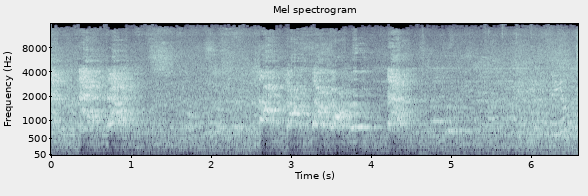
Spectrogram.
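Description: Small dogs yapping in several short bursts, over the chatter of people talking.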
